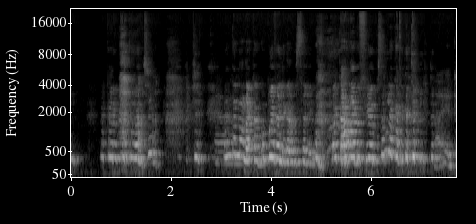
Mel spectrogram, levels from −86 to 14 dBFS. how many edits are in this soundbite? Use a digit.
0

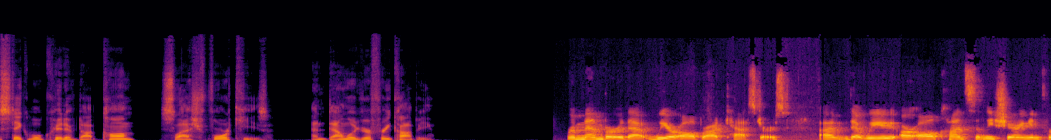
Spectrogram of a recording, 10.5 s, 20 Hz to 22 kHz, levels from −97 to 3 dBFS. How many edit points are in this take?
1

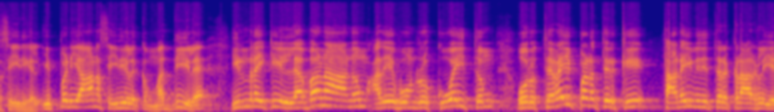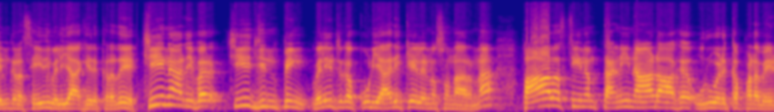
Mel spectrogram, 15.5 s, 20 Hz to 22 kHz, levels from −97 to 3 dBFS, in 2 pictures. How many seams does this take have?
2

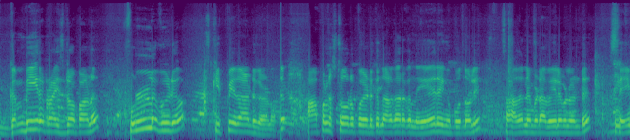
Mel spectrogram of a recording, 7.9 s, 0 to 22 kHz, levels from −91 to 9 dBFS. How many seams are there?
1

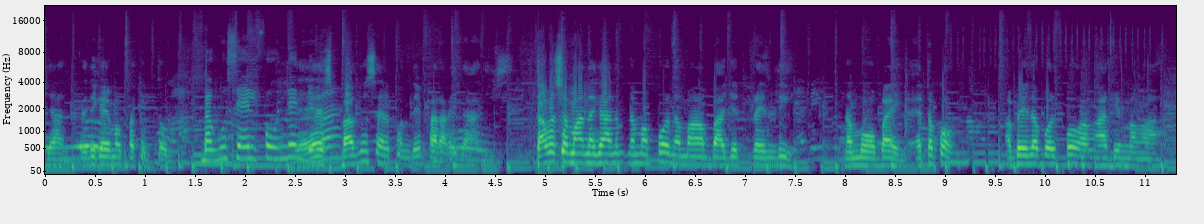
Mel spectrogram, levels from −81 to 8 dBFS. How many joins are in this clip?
1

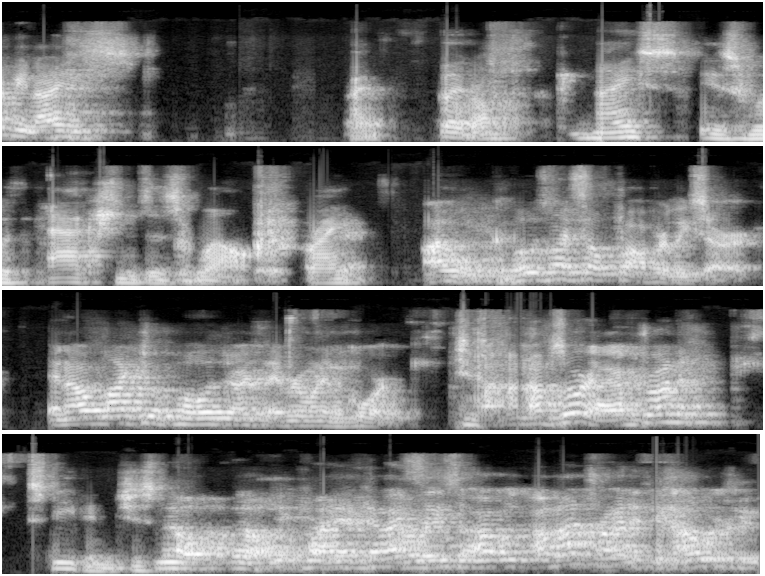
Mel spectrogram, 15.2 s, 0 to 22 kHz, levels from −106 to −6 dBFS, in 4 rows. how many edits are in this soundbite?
0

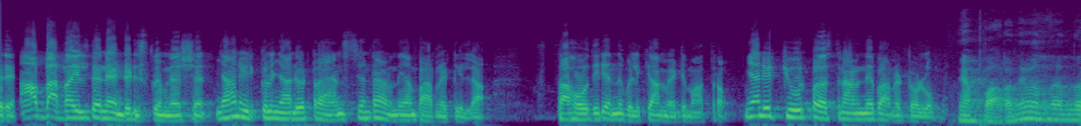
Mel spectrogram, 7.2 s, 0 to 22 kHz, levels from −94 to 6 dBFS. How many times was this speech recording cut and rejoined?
1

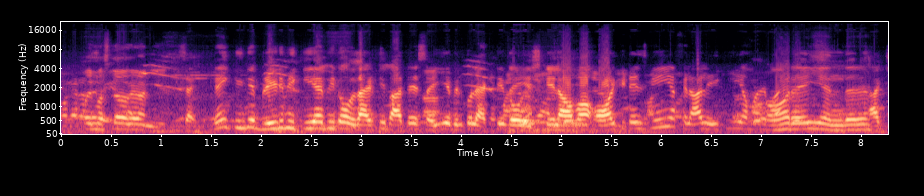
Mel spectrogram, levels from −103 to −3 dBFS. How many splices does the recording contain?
1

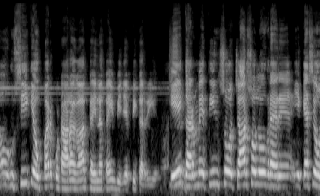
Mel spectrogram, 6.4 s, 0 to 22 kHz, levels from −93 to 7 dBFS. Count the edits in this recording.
1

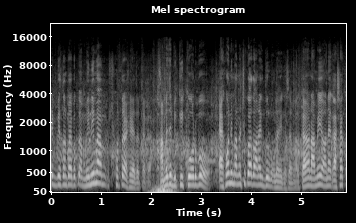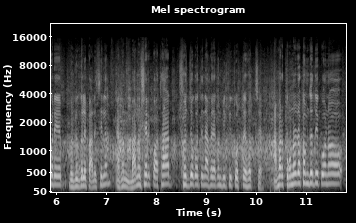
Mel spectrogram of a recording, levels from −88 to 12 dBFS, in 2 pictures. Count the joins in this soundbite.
1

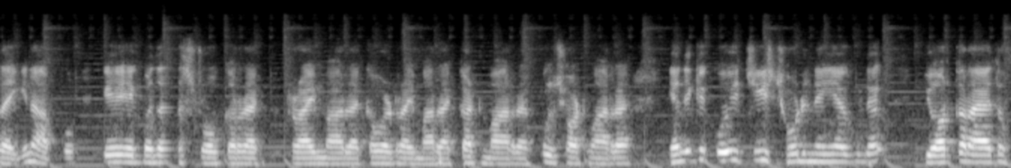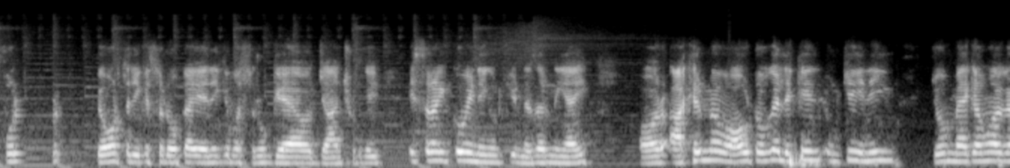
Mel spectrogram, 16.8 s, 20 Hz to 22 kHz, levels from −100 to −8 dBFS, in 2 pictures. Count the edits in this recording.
0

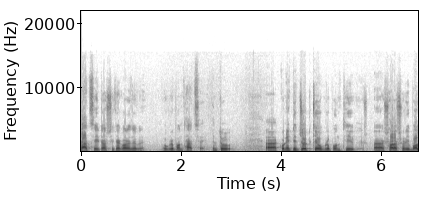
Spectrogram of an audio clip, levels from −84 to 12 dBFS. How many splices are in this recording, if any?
0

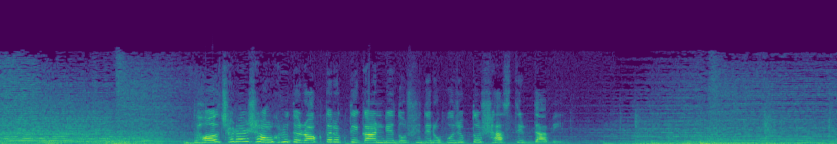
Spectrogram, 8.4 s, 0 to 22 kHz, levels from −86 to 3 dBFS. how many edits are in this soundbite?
1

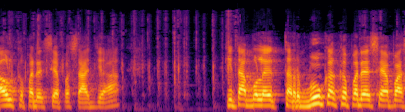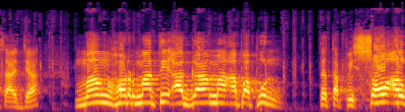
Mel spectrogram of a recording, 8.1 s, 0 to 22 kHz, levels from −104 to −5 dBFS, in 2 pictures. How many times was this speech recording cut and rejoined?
0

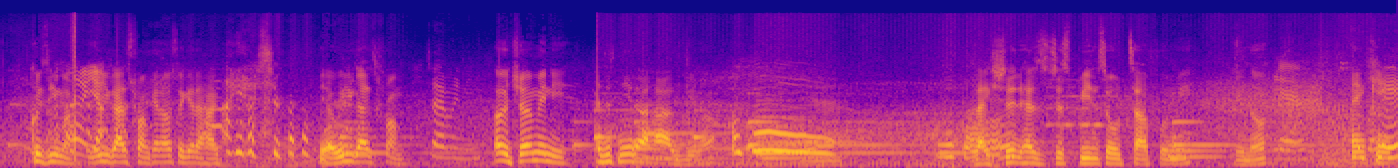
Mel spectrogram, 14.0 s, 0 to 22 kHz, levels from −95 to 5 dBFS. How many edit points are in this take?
2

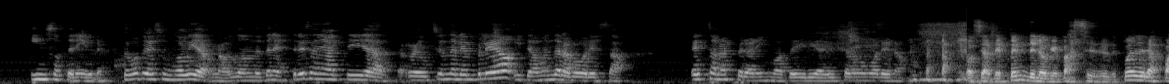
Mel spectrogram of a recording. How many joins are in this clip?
2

